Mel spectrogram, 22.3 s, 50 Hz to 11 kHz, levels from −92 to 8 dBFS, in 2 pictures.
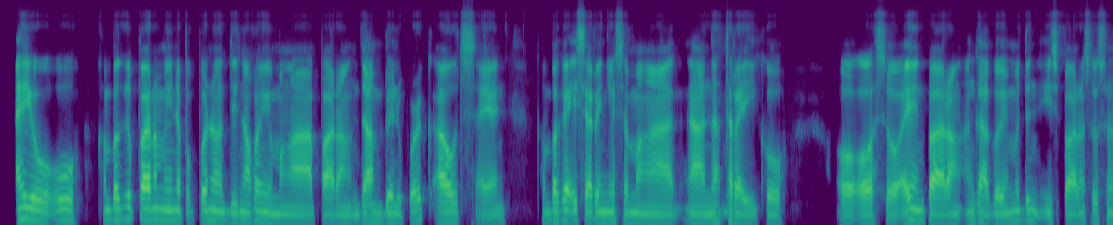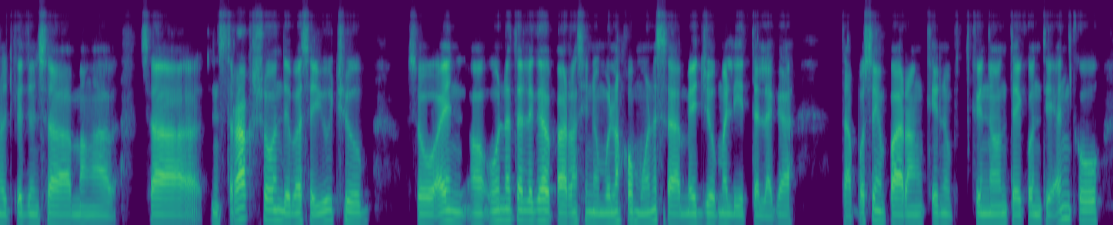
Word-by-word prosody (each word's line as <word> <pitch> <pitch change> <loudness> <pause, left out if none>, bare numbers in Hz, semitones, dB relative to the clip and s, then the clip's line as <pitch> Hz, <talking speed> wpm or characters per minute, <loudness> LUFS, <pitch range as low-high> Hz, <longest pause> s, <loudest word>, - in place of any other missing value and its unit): Ay, 160 +2 +7
oo 145 0 +1 0.2
kumbaga 155 +3 -1
parang 155 0 +6
may 145 -1 0
napapanood 140 0 0
din 125 0 -3
ako 125 +3 0
eh, 130 - +1
yung 115 - -4
mga 110 0 +1
parang 110 0 +1
dumbbell 120 0 +1
workouts, 130 -2 +1
ayan. 105 +1 0 0.3
Kumbaga 140 +2 +1
isa 130 -1 +2
rin 130 0 0
'yon 130 - -2
sa 125 0 -3
mga, 120 -2 +1
ah, 115 0 +4
na-try 120 -1 0
ko, 110 -1 -4 0.6
oo. 105 +1 +3
So 110 -1 -1
ayun 145 -2 +4
parang 115 -1 +4
ang 130 0 -7
gagawin 120 -1 +1
mo - - -3
do'n 145 -2 -5
is 120 - -3
parang 115 +1 -1
susunod 125 -4 -5
ka 115 - -3
do'n 115 -1 -6
sa 115 -2 +1
mga 110 -1 -5 0.2
sa 115 - +1 0.5
instruction, 150 +3 +2
'di 125 - 0
ba, 125 - +3
sa - - -3
YouTube. 130 0 -4 0.4
So, 115 0 -1
ayan, 130 0 +3
ah, 120 0 0
una 150 +2 -1
talaga 145 0 +4
parang 125 0 +1
sinumulan 125 0 -3
ko 130 - 0
muna 125 +3 -4
sa 120 - +2
medyo 120 0 +1
maliit 115 -2 -2
talaga. 110 +1 -3 0.5
Tapos 105 +5 -3
'yon 140 -3 0
parang 115 -1 +3
kinop 120 -2 -5 0.2
kinonti-kontian 115 +4 -2
ko. 140 0 -2
125 Hz, 170 wpm, -24 LUFS, 115-135 Hz, 0.6 s, Ay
